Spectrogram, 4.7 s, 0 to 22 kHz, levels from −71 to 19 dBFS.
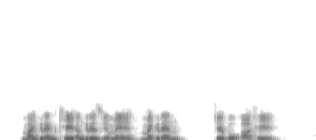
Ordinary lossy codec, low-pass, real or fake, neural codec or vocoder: MP3, 24 kbps; 7.2 kHz; real; none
